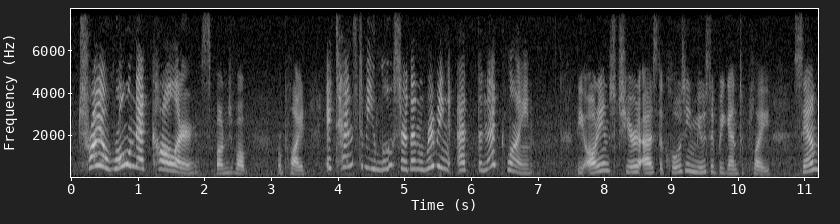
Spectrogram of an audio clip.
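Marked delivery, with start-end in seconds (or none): 0.1-1.9 SpongeBob voice. Acted. SpongeBob answers. 3.8-6.9 SpongeBob voice. Acted. SpongeBob answers.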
